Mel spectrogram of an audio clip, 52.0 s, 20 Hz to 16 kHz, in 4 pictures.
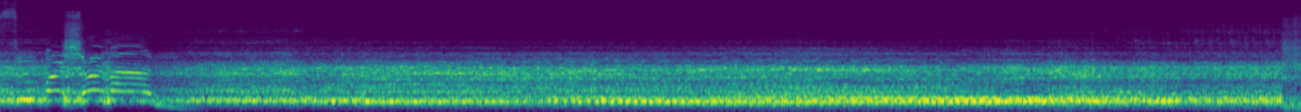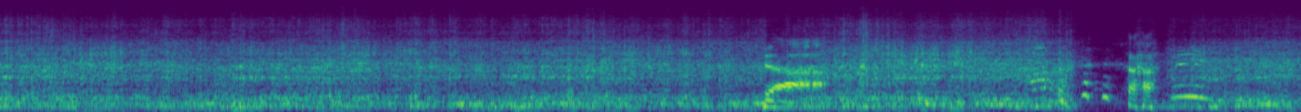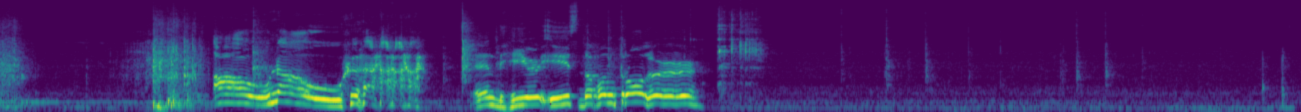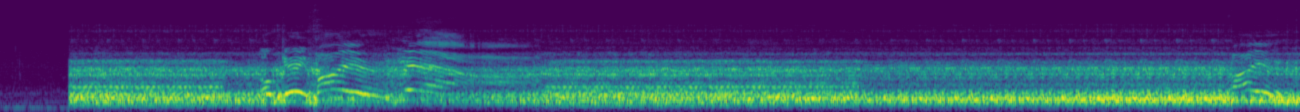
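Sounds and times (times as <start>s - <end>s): toy truck motor whirring: 12.8s - 23.9s, 24.6s - 26.4s.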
